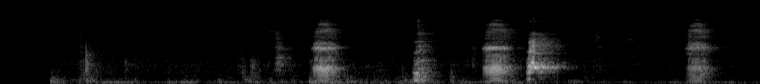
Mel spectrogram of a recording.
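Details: Female Pomsky puppy scared of her new noisy piggy toy, giving a run of yappy high barks, soft at first and then louder, about one each second, with short quiet gaps.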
